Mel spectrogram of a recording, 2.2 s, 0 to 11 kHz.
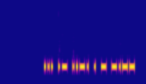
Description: Morse code, heard as a keyed tone, about 46 wpm, 700 Hz. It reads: SAFETY
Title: Sentences from Top 700 Words - New Word Drill - 45wpm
